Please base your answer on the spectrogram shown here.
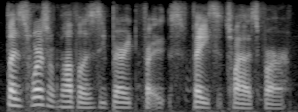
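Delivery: plain reading voice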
